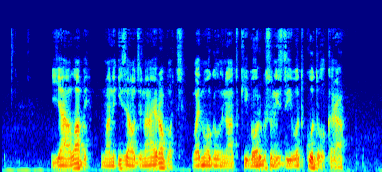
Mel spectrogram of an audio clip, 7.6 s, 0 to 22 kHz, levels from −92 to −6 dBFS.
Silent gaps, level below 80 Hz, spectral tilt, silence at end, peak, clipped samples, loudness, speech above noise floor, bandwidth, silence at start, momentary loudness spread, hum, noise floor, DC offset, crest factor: none; -50 dBFS; -7 dB/octave; 0.75 s; -8 dBFS; under 0.1%; -27 LUFS; 36 dB; 11.5 kHz; 0.15 s; 11 LU; none; -62 dBFS; under 0.1%; 20 dB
